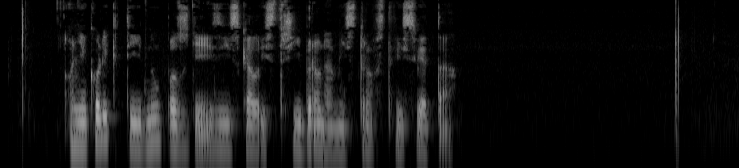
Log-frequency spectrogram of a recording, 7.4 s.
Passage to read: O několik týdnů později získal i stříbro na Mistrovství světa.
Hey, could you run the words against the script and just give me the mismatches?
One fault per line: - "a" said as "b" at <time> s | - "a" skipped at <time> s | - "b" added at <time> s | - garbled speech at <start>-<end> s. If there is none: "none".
none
